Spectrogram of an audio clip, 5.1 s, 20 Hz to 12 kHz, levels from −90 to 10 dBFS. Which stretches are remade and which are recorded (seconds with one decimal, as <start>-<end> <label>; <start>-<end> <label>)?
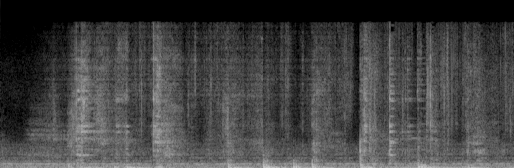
0.0-0.4 recorded; 0.4-3.4 remade; 3.4-5.1 recorded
